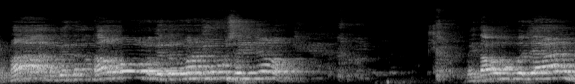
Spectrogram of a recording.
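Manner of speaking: calling out brightly and loud at the door; loud greeting call. Retold or imitated. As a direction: call loudly into the house as if unsure anyone's home. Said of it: "Lakas ng boses ko".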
